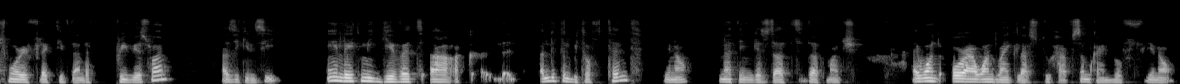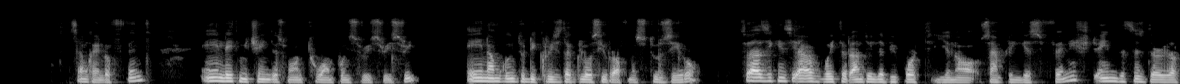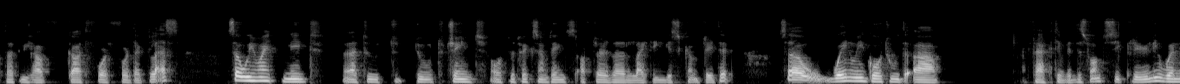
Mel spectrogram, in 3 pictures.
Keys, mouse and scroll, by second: 0.3-1.4 scroll down 12, 2.9-4.2 scroll up 24, 4.2 click, 12.9 click, 13.4-13.9 scroll down 6, 13.9-15.1 drag, 15.1 KP_3, 15.2 KP_3, 15.4 KP_3, 16.2-16.6 scroll up 6, 16.6 click, 24.3 click, 25.7-28.4 scroll down 1, 28.4-31.8 scroll up 6, 32.4 click, 33.7 click, 34.9 click.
